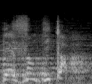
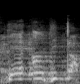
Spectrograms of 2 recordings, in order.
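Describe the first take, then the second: First: A z sound links the two words. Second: No z sound links the two words. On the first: The speaker calls it wrong. "et non des handicaps. Non, ça ne passe pas" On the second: The speaker calls it right. "on va dire un handicap ou bien des handicaps"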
